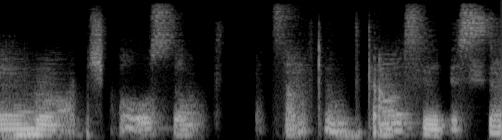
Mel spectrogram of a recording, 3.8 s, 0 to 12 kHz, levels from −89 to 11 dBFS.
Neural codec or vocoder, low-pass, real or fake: codec, 44.1 kHz, 0.9 kbps, DAC; 10.8 kHz; fake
